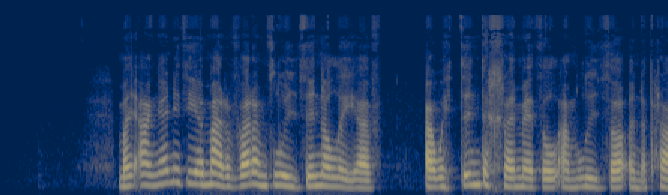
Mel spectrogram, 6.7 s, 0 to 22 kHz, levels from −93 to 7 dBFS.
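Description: Microphone volume stepped up at 2.01 s: the software raised the device's input gain by about 4 dB at once, so speech and background jump louder together.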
